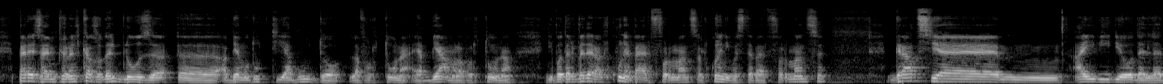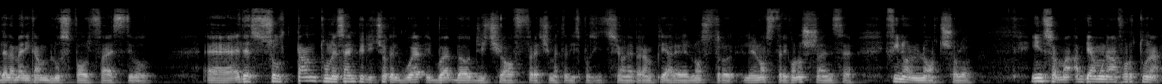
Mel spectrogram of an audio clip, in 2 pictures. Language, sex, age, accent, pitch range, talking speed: Italian, male, 30-49, native, 95-125 Hz, 170 wpm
